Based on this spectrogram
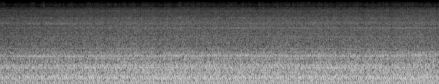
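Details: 2001-06 Hyundai Santa Fe idling after an alternator replacement, with the battery reading about 13.6 V; steady, even idle hum with no knocks, squeals or misses; engine and charging system sound healthy.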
